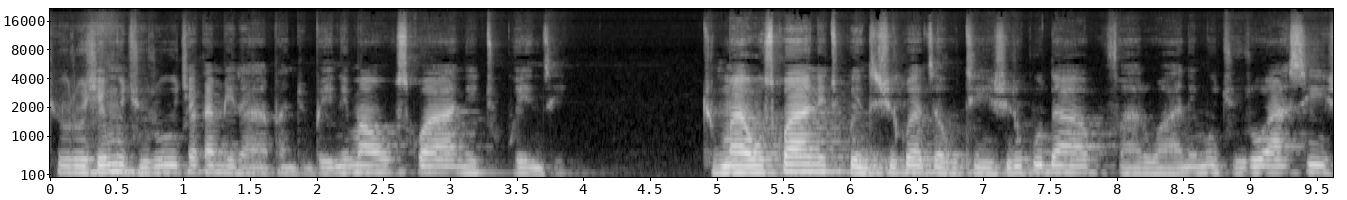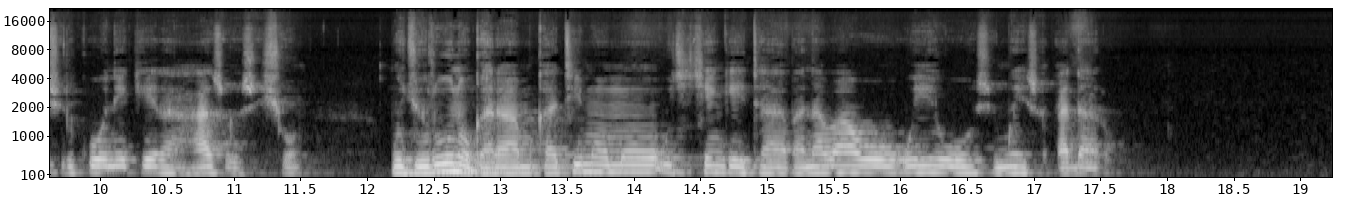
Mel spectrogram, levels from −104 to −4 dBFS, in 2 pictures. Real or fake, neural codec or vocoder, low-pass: real; none; 19.8 kHz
